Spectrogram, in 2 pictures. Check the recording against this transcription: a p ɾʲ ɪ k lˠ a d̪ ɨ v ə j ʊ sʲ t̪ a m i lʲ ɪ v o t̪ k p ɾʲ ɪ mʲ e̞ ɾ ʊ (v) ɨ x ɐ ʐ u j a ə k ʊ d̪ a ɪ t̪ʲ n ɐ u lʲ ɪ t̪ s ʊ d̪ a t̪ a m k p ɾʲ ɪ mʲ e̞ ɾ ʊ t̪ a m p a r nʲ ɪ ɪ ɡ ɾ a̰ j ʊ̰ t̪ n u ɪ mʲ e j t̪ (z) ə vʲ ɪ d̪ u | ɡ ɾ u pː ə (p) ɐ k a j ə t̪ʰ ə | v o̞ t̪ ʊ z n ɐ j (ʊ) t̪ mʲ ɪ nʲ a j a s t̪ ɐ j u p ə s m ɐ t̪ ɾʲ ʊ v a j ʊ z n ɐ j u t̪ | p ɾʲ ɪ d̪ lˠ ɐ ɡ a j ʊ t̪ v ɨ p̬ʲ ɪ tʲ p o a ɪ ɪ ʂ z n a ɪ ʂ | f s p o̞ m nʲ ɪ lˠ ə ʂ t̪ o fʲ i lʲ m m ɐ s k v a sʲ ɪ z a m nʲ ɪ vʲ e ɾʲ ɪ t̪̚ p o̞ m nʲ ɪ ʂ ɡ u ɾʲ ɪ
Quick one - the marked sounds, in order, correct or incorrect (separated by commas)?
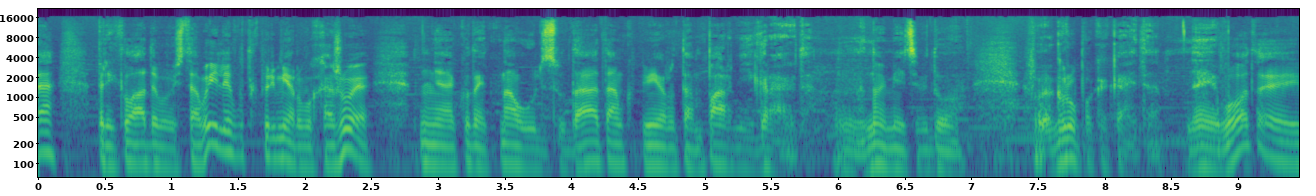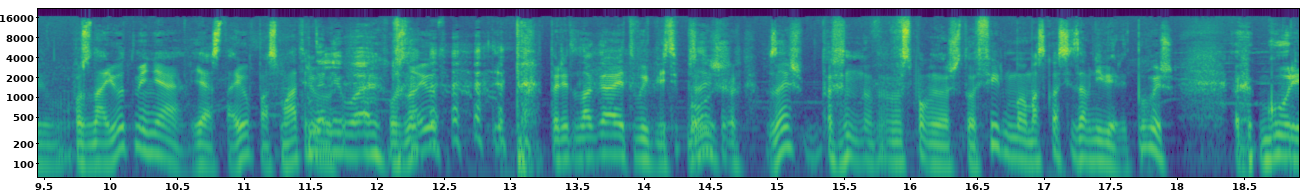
correct, incorrect, incorrect, incorrect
